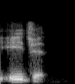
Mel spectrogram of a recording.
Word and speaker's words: idiot: idiot is pronounced basically idjit.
